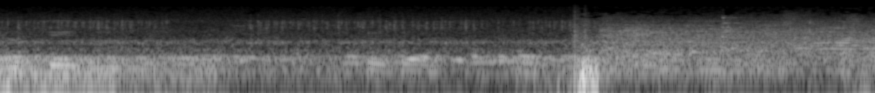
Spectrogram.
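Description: Muffled voices and background noise at a café table, heard mostly as low sound, with one sharp knock about three seconds in, after which the background becomes fuller and brighter.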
